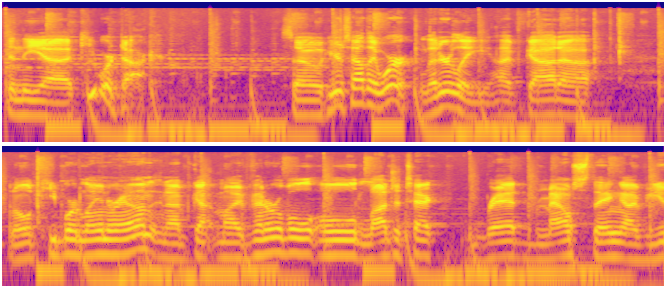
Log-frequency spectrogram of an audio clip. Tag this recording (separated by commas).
Speech, Music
